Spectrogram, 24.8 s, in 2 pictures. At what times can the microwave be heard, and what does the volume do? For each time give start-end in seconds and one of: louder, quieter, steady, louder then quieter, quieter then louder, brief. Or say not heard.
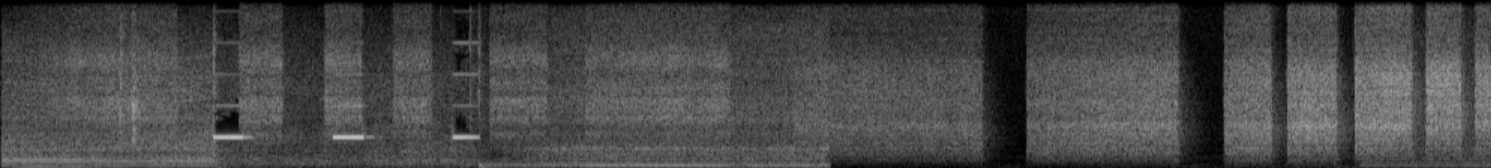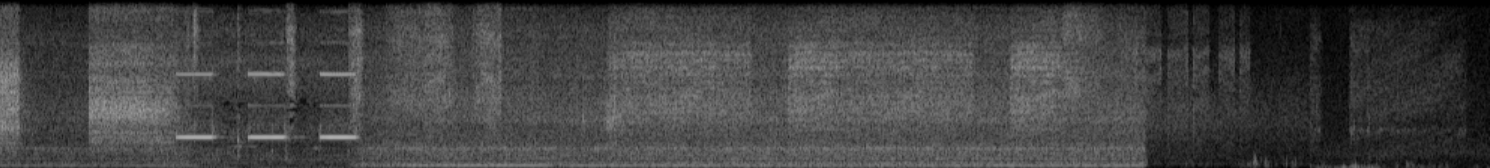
0.0-7.0 steady
11.3-22.0 louder.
